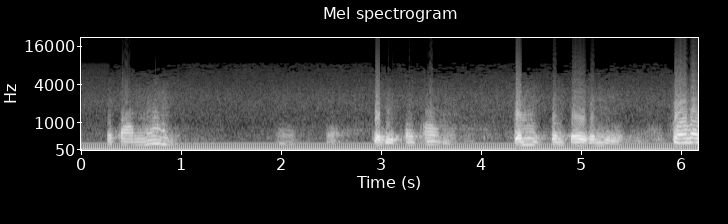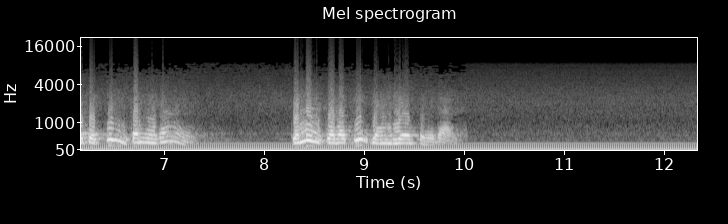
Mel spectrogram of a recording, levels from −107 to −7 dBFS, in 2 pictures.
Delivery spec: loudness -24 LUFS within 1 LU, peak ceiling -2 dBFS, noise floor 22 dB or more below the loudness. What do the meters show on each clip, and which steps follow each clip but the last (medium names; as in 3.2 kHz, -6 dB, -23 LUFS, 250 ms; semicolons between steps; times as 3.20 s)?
clipped samples 0.9%; clipping level -12.0 dBFS; hum 50 Hz; highest harmonic 250 Hz; hum level -29 dBFS; loudness -23.0 LUFS; peak level -12.0 dBFS; loudness target -24.0 LUFS
-> clip repair -12 dBFS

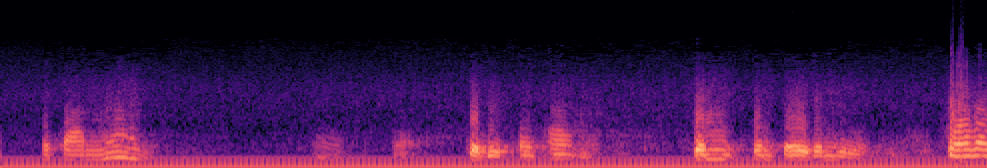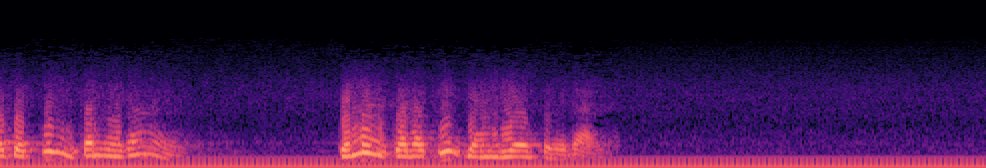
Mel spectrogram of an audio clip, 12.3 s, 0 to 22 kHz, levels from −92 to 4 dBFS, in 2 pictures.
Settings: clipped samples 0.0%; hum 50 Hz; highest harmonic 250 Hz; hum level -29 dBFS
-> de-hum 50 Hz, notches 5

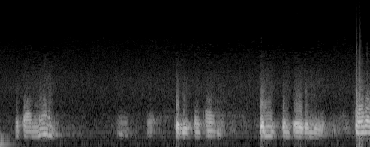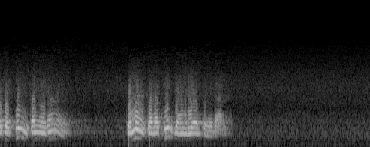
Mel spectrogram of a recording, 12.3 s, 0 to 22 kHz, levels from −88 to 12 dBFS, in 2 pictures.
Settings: hum not found; loudness -21.5 LUFS; peak level -2.5 dBFS; loudness target -24.0 LUFS
-> trim -2.5 dB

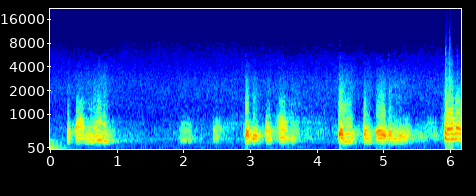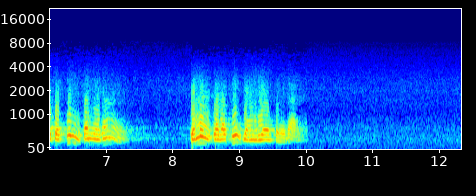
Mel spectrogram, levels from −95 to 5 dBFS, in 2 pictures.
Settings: loudness -24.0 LUFS; peak level -5.0 dBFS; noise floor -59 dBFS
